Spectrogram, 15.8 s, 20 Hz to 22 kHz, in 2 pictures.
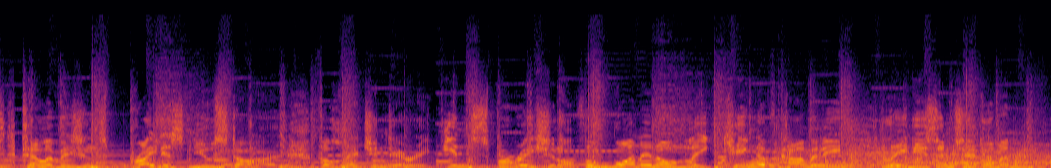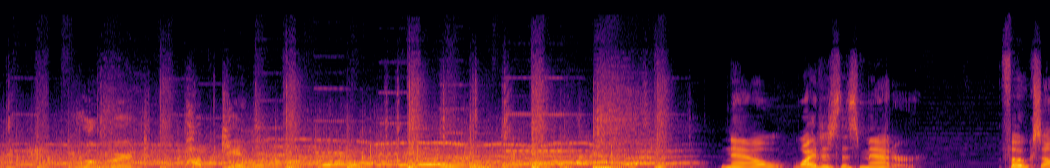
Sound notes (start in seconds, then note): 10.0 crowd cheers; 10.0 music swells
